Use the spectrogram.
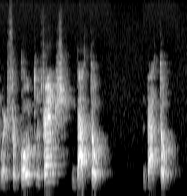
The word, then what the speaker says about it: bateau: And the word for boat in French, bateau. Bateau. So again, two syllables, ba, and it's the last one that is the most emphasized. To. Bateau. So this works for all the words in French.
